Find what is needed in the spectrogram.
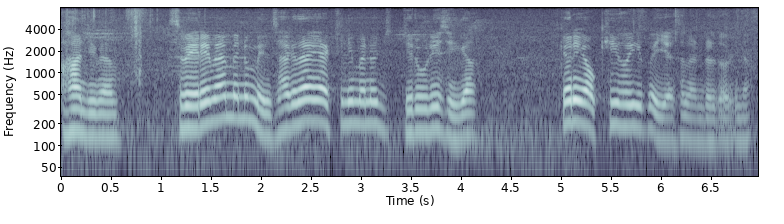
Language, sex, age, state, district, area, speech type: Punjabi, male, 30-45, Punjab, Kapurthala, urban, spontaneous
